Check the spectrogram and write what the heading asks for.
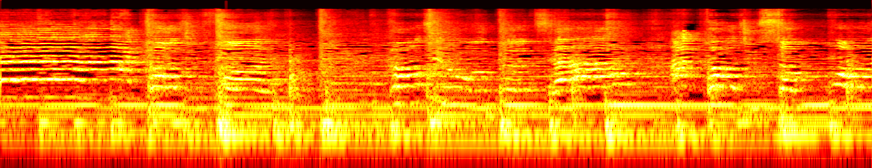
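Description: A woman singing a country song with guitar accompaniment.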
